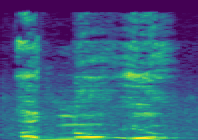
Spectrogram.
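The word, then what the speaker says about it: ἀγνοέω: The English word ignorant derives from the Greek word agnoio, and it's pronounced as agnoio.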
